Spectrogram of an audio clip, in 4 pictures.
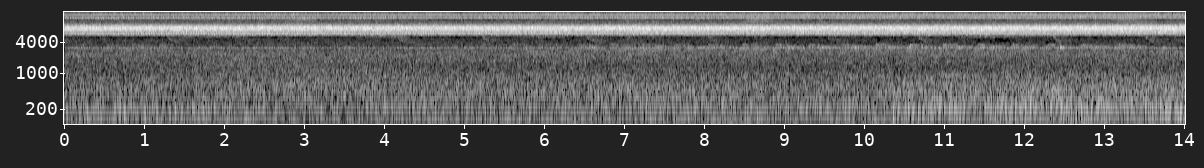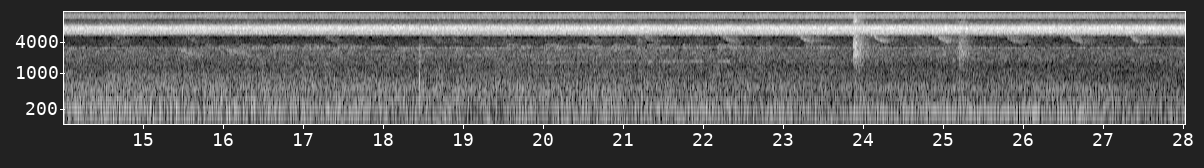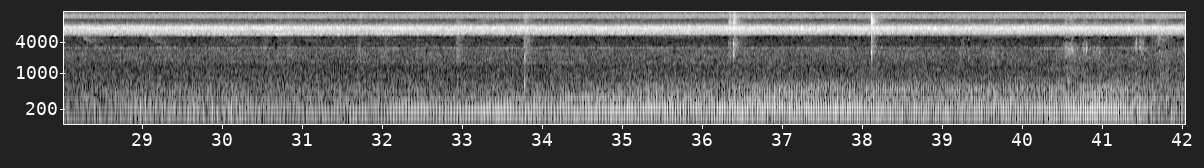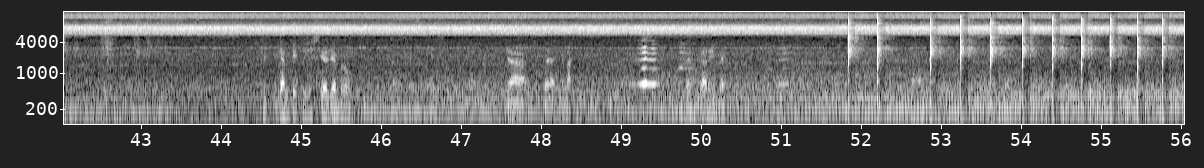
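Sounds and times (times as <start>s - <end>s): crickets or cicadas droning: 0.0s - 56.0s
sharp click: 51.8s - 56.0s.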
